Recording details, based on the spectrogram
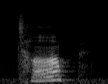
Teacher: I'm just saying it with a nasal vowel, but it's still the same word.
